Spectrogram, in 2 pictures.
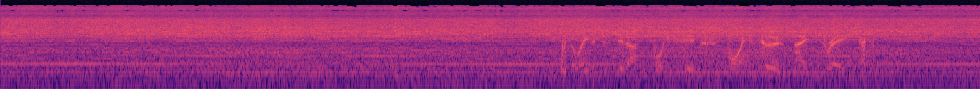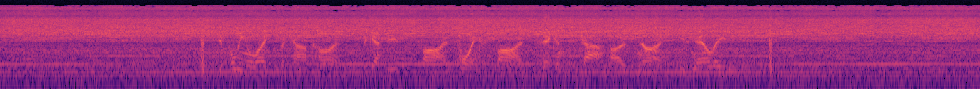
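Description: A race car engine drones steadily at high speed.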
